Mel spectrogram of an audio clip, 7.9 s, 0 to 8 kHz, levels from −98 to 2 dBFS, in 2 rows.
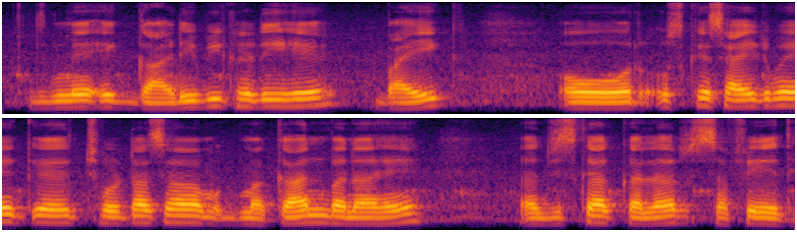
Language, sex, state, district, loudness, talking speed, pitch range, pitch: Hindi, male, Bihar, Sitamarhi, -20 LUFS, 160 wpm, 115-140 Hz, 130 Hz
